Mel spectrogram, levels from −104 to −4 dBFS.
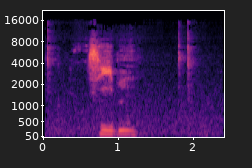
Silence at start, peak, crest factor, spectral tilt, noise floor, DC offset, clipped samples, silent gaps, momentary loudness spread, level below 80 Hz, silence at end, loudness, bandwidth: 0.05 s; -14 dBFS; 24 dB; -0.5 dB/octave; -61 dBFS; under 0.1%; under 0.1%; none; 23 LU; -80 dBFS; 0.45 s; -30 LUFS; 16.5 kHz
